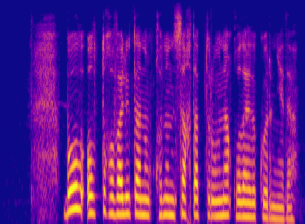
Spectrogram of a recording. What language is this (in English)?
Kazakh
